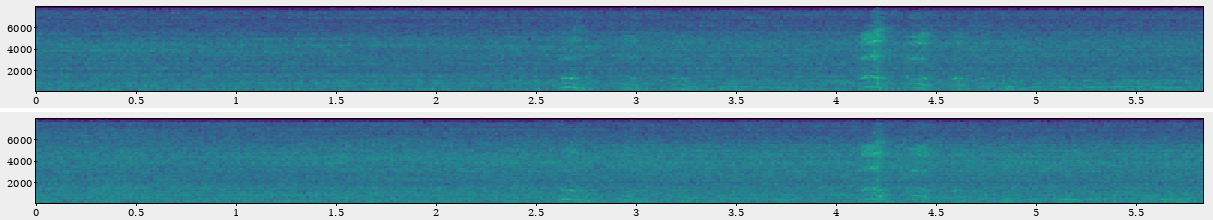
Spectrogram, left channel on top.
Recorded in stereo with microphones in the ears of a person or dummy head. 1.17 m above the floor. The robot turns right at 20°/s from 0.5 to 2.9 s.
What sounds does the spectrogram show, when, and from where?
0.0 s running water: 90° right, 0.7 m; by 5.9 s 40° right, 0.7 m
2.6 s laughter: 15° left (ahead or behind), 1.3 m; by 5.8 s 20° left (ahead or behind), 1.3 m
